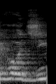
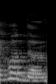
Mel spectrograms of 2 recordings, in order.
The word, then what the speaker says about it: Rodin: Se escreve Rodin, mas se lê Rodin, tá, gente?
